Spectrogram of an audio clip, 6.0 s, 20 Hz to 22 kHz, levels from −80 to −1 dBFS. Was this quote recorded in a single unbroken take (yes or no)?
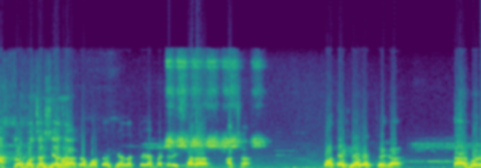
yes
